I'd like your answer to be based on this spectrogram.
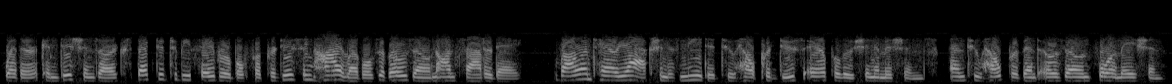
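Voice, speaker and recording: A man's voice: high voice, a little fast. A man reading scripted weather bulletins in a formal, segmented, automated way as a radio announcer. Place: radio broadcast captured for an online stream. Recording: muffled lo-fi weather radio broadcast.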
